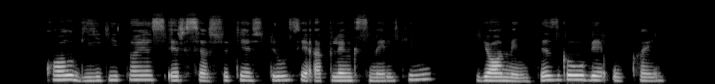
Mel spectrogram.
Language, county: Lithuanian, Alytus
